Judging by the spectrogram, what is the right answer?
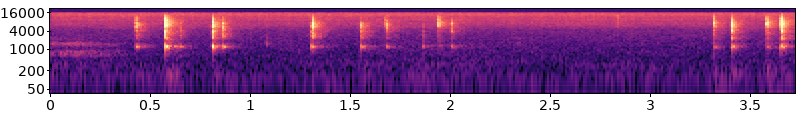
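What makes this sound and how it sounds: Long acrylic nails tap a tall, orange-coated glass perfume bottle with gold metal rings, filled with perfume and lying on a rug, striking both its body and the gold band. The taps are sharp, bright clicks with a faint glassy ping around 1.3 kHz, each dying away almost instantly. They come in short, irregular bursts separated by a quiet pause.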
